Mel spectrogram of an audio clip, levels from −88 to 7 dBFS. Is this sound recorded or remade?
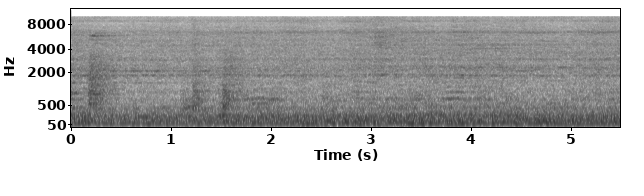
remade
